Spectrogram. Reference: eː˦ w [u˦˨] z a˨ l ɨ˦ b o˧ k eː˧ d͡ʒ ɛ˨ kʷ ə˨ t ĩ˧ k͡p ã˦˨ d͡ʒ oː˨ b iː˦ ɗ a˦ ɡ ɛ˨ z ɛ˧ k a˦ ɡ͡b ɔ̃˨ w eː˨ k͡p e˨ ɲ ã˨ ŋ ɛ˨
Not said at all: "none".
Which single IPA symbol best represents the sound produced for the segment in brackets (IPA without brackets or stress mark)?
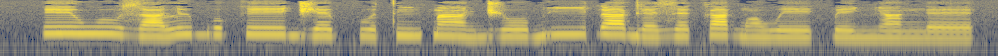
u˦˨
